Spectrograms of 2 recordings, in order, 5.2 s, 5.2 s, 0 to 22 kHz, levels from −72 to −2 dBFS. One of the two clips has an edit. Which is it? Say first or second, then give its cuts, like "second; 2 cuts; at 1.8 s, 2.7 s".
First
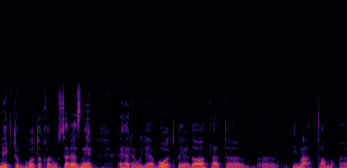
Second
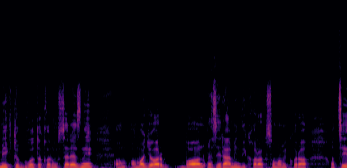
second; 2 cuts; at 1.7 s, 3.1 s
